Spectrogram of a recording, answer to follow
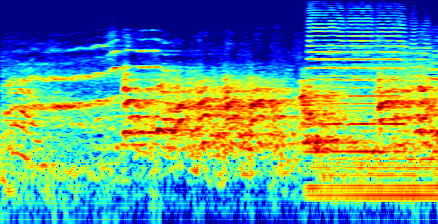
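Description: A dog barking and yelping excitedly, in short calls that rise in pitch. About three seconds in, music starts.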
